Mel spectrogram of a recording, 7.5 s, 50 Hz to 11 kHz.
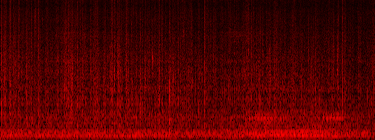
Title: Saab 900 turbo rough idle.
